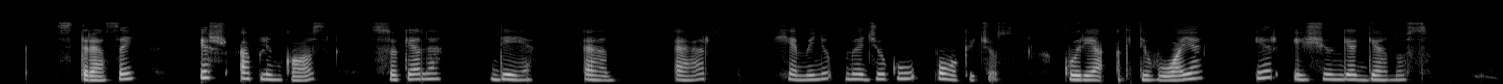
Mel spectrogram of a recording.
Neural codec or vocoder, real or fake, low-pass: none; real; 7.2 kHz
